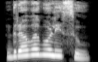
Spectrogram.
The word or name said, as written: ದ್ರವಗೊಳಿಸು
